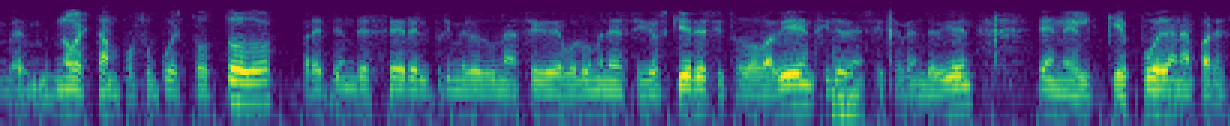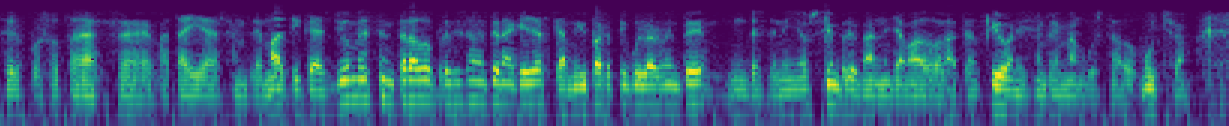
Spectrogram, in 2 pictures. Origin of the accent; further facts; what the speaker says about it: Cartagena, Region of Murcia, Spain; born there; yo nací en Cartagena, en tierras murcianas. Lo que pasa es que los últimos 20 años tuve el privilegio de trabajar en la radio en Menorca.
